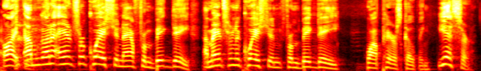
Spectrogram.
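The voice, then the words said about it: Thick Southern US accent. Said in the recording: “your accent is really thick, okay? Almost borderline... Hard to understand ... I'm from the South, born and raised, but I don't have that”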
